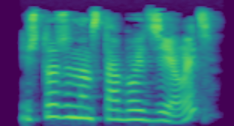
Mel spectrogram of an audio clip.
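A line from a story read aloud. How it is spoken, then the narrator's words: Through gritted teeth. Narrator (Russian): процедил босс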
